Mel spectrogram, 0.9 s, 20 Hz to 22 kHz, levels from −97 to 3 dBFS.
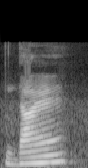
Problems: none marked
